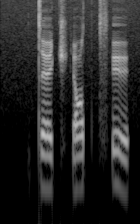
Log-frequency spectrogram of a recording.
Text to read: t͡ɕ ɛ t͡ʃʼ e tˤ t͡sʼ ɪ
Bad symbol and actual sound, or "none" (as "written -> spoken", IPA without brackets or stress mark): t͡ɕ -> t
